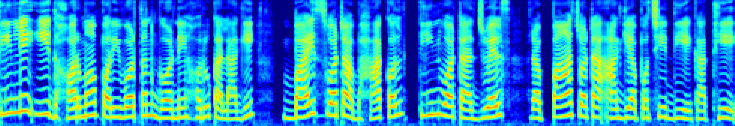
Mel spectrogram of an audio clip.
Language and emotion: Nepali, neutral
